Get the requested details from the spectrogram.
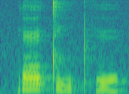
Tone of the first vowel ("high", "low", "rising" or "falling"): high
